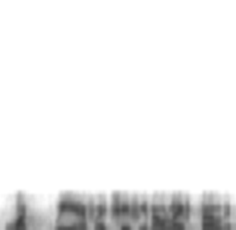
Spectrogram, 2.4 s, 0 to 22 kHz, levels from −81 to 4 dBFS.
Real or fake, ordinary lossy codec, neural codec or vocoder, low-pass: real; none; none; 3.6 kHz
